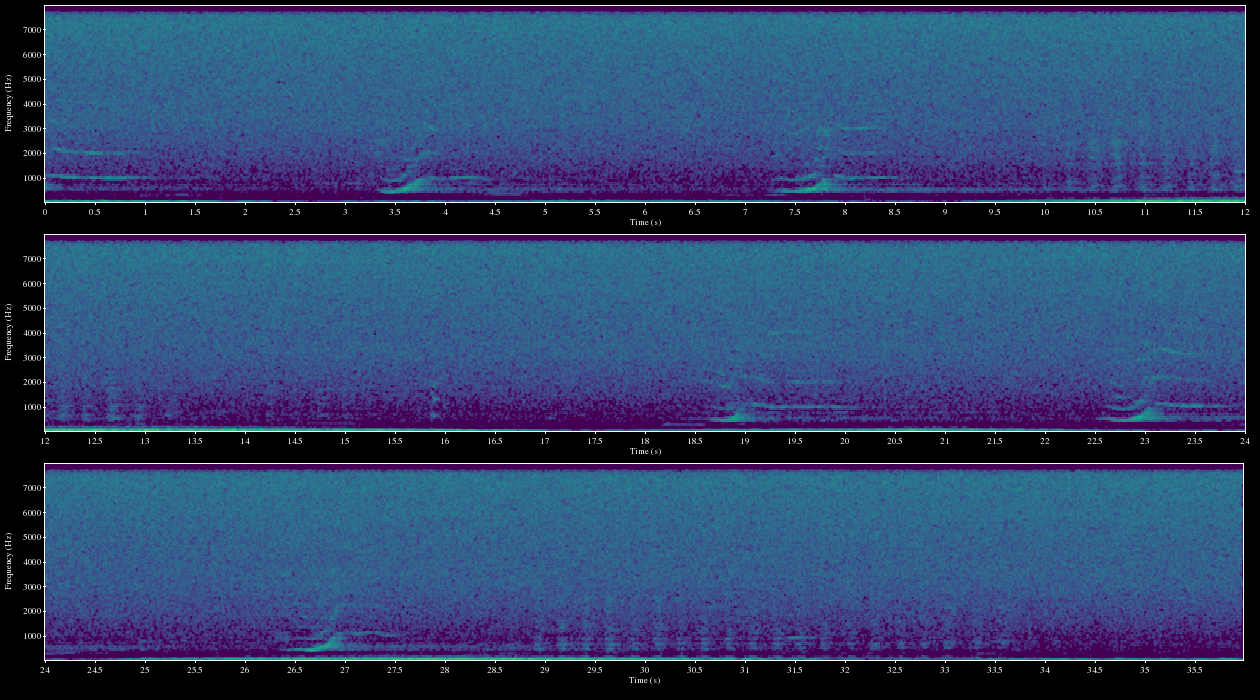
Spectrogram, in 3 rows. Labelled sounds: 0.0	0.9	humpback whale, 0.93 to 2.2 kHz
3.4	4.4	humpback whale, 0.80 to 2.1 kHz
7.3	8.5	humpback whale, 0.80 to 1.2 kHz
18.6	19.8	humpback whale, 0.93 to 2.3 kHz
22.6	23.6	humpback whale, 0.86 to 3.5 kHz
26.3	26.8	humpback whale, 0.80 to 1.0 kHz
27.0	27.6	humpback whale, 0.99 to 1.2 kHz
31.4	31.8	humpback whale, 0.90 to 1.0 kHz

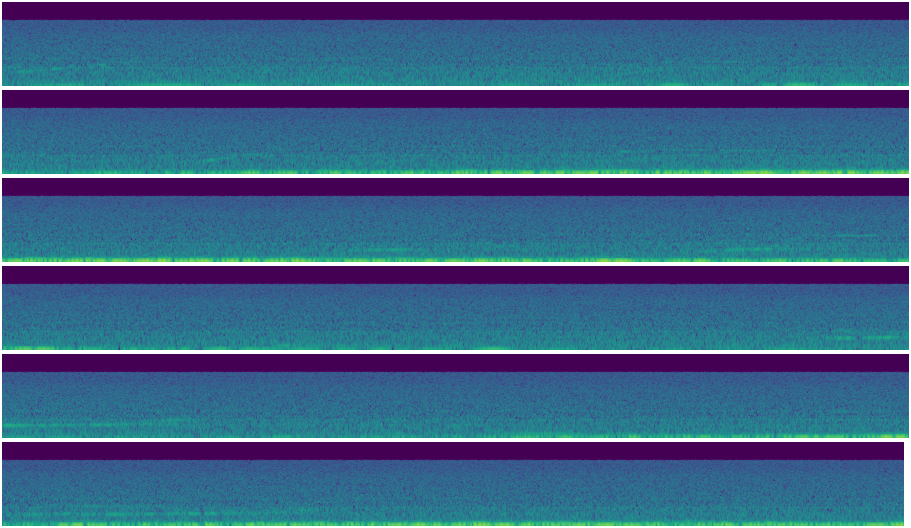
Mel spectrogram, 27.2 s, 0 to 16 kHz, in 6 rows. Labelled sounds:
8.1	8.4	humpback whale, 0.96 to 1.1 kHz
13.2	13.5	humpback whale, 1.1 to 1.2 kHz

